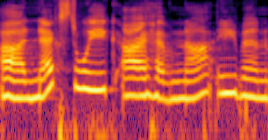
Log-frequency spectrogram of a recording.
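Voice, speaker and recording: With an American accent, a woman speaks in an ordinary speaking voice, fairly high in pitch with ordinary variation, on a very clean recording against a silent background. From Florida. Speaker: podcast host and powerlifting coach. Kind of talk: casual interview. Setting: garage gym.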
